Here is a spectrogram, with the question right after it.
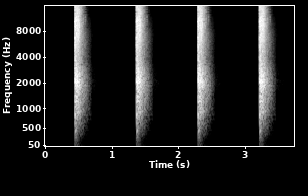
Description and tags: Snare Clap Loop 1
Tightly EQ'd and layered snare-clap loop with a pronounced transient.
[BPM: 130]
[Key: Noise]
130, 4x4, Ableton, BPM, Clap, Clap-Loop, Clean, EDM, Electro, Heavy, Loop, Percussion, Sharp, Snare, Snare-Clap, Snare-Loop, Stereo, Thick, Wide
